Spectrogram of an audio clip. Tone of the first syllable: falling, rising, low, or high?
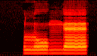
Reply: high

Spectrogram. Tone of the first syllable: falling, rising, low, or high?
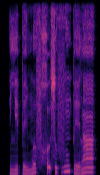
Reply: low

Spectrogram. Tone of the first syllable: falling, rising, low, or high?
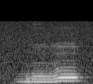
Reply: low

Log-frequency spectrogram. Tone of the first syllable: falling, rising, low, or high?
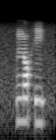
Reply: low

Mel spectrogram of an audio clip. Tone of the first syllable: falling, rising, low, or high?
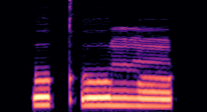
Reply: high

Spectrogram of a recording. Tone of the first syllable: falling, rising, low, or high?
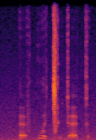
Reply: rising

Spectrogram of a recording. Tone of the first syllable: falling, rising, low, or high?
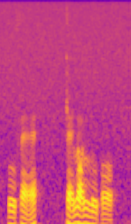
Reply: low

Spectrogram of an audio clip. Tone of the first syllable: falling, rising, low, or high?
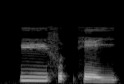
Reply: high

